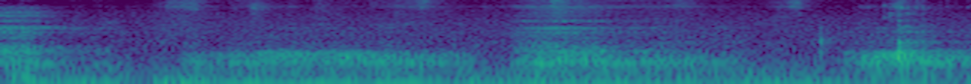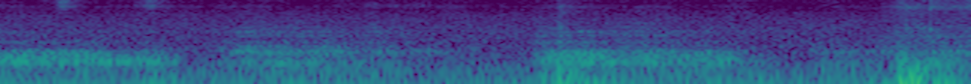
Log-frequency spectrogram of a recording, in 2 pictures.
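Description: Faint, soft rubbing of fingers and thread scraps on a wooden tabletop as the threads are twisted together, in short strokes about once a second, over a low steady hum.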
